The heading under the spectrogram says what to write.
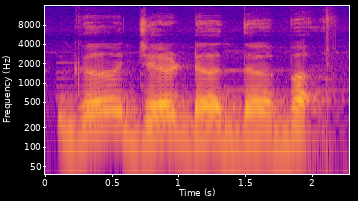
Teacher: ಸಿ ಇನ್ನು ಗ ಜ ಡ ದ ಬ ಅದು ವಾಯ್ಸ್ಡ್, ಕ್ಲಿಯರ್, ಅಲ್ಲಿ ಎಕೋ ಬರುತ್ತೆ.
